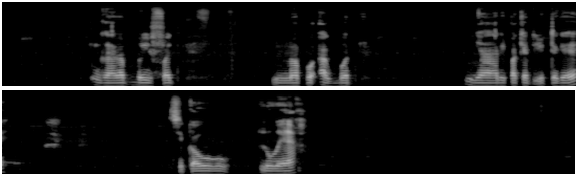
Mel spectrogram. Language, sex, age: Wolof, male, 25-35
